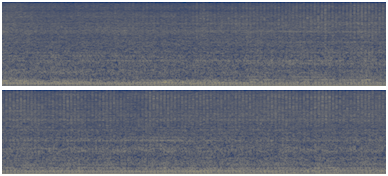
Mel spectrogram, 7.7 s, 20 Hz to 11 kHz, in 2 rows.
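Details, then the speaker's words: Yard Machines 22-inch snow blower after carburetor cleaning (gas left in it at least two years; took three pulls to start), choke off at full throttle on test run: small engine's steady, high buzz with no surging or stumbling; normal running. "we're gonna go ahead and give a little test drive and see what happens so choke off right now"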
